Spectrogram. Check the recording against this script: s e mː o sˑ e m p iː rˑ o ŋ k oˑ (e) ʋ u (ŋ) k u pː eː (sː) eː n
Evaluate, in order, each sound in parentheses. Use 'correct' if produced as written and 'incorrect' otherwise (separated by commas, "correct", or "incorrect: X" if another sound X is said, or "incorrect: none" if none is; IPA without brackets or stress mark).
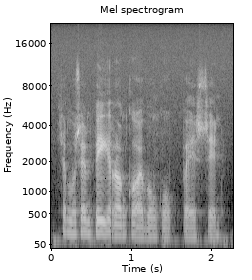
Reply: correct, correct, correct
